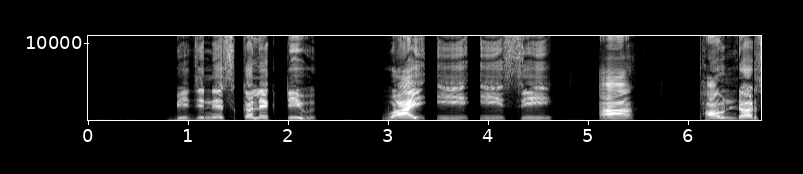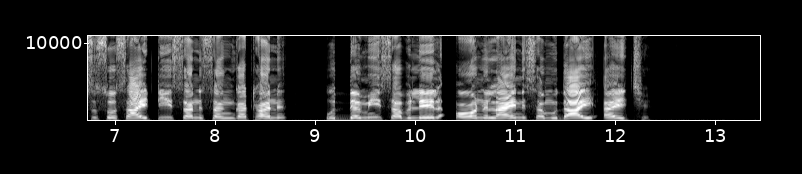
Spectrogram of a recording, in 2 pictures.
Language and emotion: Maithili, neutral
